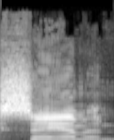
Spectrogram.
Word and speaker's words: salmon: that D you know it's like salmon you know we all got together and we just said we're not pronouncing the L anymore that kind of thing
